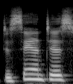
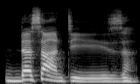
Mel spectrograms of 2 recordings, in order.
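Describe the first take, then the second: First: The name is pronounced the American way. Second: The name is pronounced the Italian way. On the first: "a little bit more Americanized" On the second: "the proper Italian pronunciation would be"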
